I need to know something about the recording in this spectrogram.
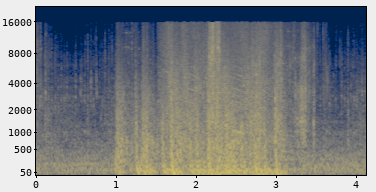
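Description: A rifle fires a loud, booming shot.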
